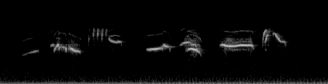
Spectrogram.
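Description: A blackbird sings a quick run of fluty whistles and scratchy twitters, each note brief and rising or falling, over a faint low rumble.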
